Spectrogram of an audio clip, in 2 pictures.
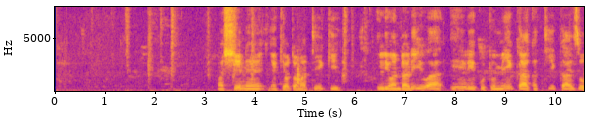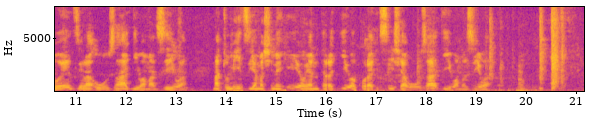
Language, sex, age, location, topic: Swahili, male, 18-24, Dar es Salaam, finance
